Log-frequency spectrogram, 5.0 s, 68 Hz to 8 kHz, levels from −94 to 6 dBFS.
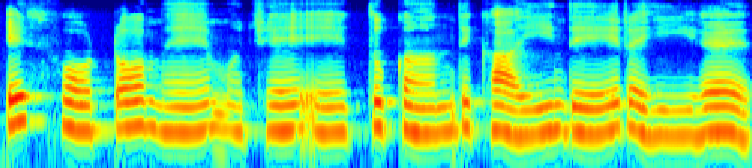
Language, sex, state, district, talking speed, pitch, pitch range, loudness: Hindi, female, Madhya Pradesh, Katni, 120 wpm, 200 Hz, 190-215 Hz, -18 LUFS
